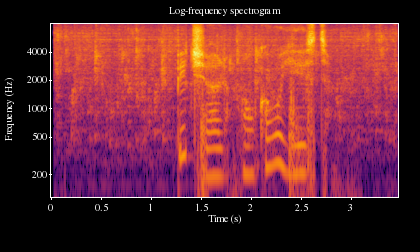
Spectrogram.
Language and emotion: Russian, sad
